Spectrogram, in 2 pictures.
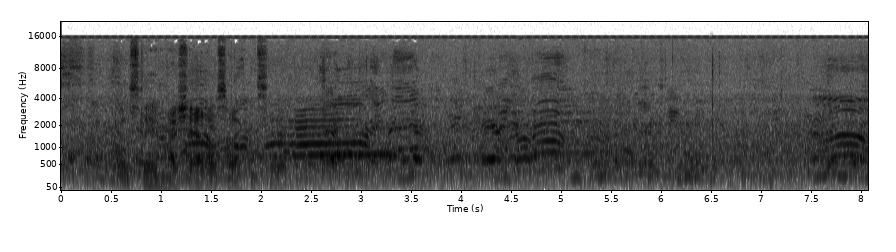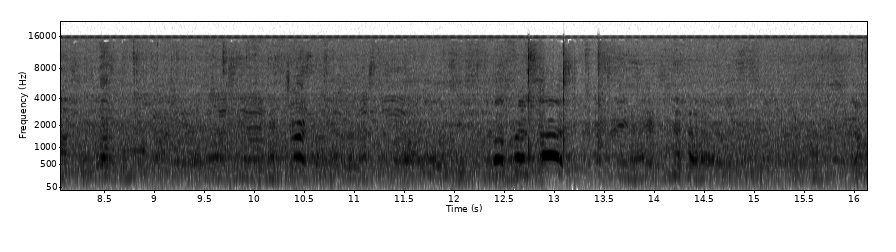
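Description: Young men shout in the distance across an open field.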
